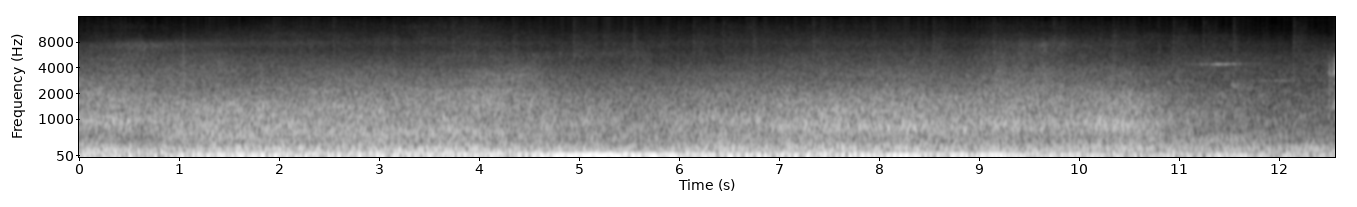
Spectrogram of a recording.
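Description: Road traffic passing on a wet road: tyre hiss and engine rumble, swelling louder about five seconds in and easing off near the end.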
